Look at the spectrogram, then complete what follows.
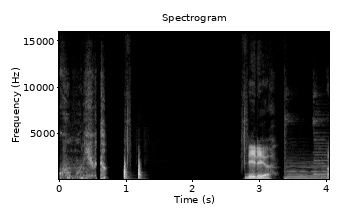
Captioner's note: knock knock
